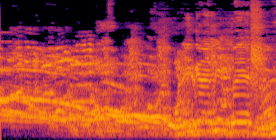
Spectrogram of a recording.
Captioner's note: big laughter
